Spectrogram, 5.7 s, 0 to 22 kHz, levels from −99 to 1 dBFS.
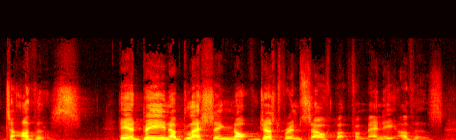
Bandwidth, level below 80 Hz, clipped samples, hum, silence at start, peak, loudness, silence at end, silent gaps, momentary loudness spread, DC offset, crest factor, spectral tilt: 15.5 kHz; -60 dBFS; under 0.1%; none; 0.1 s; -6 dBFS; -25 LUFS; 0.2 s; none; 16 LU; under 0.1%; 22 dB; -3.5 dB/octave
